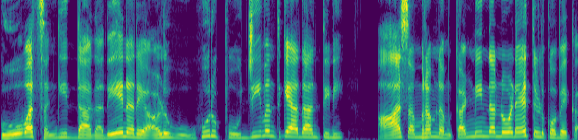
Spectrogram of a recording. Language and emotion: Kannada, surprised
